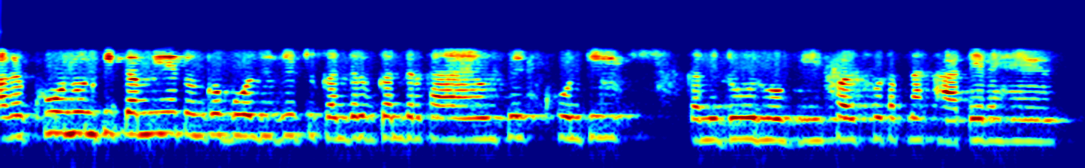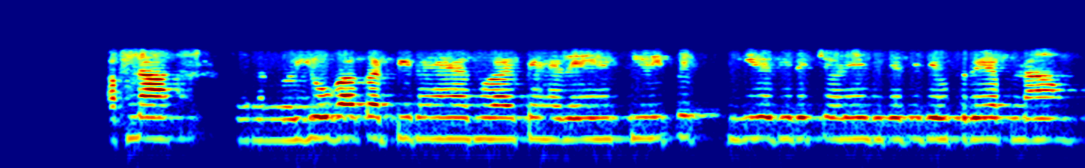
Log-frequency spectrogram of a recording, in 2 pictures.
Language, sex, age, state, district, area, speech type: Hindi, female, 18-30, Uttar Pradesh, Azamgarh, urban, conversation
